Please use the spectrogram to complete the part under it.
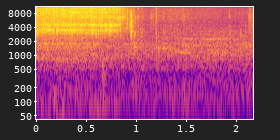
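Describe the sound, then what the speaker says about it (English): Water runs steadily from the kitchen tap of a self-converted VW Crafter campervan, a close, continuous gushing stream into the sink that eases slightly partway through. "So over here you have the water tap."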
